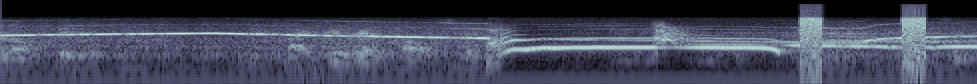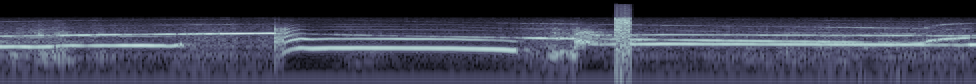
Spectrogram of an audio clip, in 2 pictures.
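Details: Fergie, a female pet Pomeranian, howls in response to a passing police siren. Long, steady, tonal howls come in two bouts between loud, sweeping siren wails that dominate throughout, with a few sharp clicks.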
